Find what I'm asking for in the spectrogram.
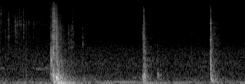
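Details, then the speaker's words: Fiat Linea/Punto door after replacing the broken door check strap (limiter): clean thunks and soft latch click, no creak opening or closing; creaking fixed. "ó acabou o barulho galera"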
